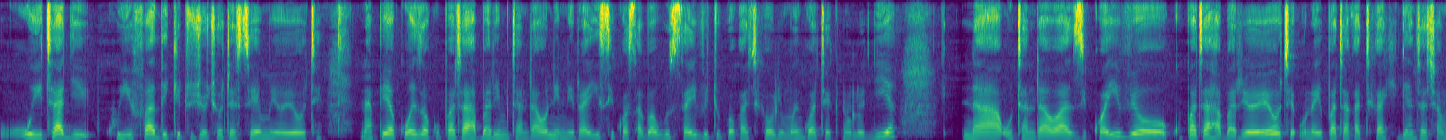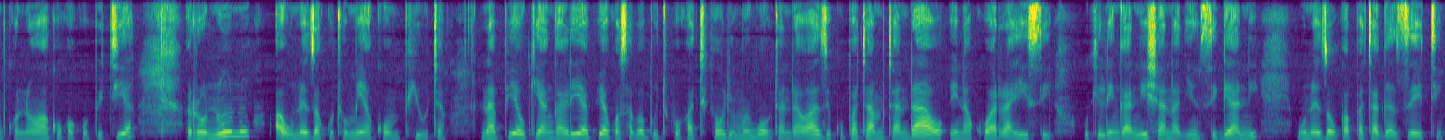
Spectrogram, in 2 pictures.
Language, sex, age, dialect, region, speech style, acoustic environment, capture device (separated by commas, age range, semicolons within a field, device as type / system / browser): Swahili, female, 25-34, Kenya - Nairobi Sheng-influenced, Kenya, relaxed, silence, mobile / Linux / Chrome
